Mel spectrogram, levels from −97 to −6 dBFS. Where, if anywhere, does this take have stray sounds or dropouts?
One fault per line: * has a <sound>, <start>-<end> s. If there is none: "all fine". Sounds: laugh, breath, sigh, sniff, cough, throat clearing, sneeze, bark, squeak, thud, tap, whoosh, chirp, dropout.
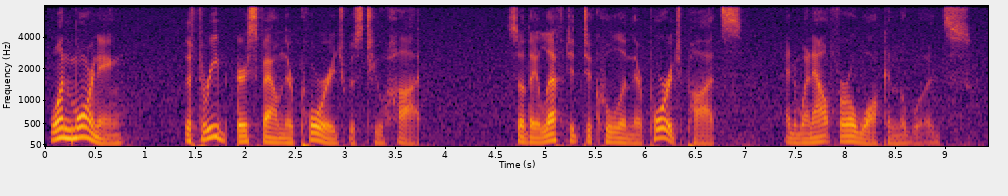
* has a dropout, 1.8-1.9 s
